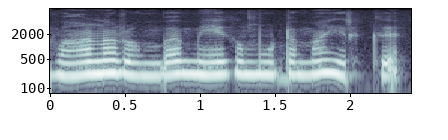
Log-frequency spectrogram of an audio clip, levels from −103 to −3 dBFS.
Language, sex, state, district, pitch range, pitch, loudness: Tamil, female, Tamil Nadu, Nilgiris, 215-225 Hz, 220 Hz, -13 LUFS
